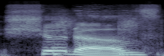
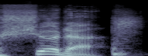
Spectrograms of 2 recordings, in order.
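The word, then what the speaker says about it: should've: So, should have is should have or should have when we pronounce it, just so you know. But don't write it o that apostrophe ve sounds like of.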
